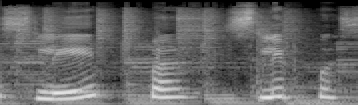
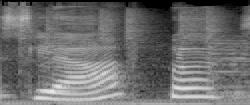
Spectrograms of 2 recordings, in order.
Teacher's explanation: ఎస్ఎల్ యొక్క శబ్దం సాలా కాకుండా స్లా అవుతుంది. కాబట్టి ఎస్ఎల్ఐ యొక్క శబ్దం అవుతుంది స్లీ.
